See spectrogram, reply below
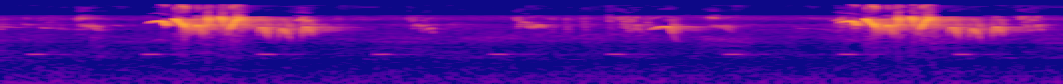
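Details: White-throated kingfisher, also known as white-breasted kingfisher; two loud harsh chattering bursts about three seconds apart, each with quick stuttering notes, softer calls between, and a faint regular ticking tone in the background.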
